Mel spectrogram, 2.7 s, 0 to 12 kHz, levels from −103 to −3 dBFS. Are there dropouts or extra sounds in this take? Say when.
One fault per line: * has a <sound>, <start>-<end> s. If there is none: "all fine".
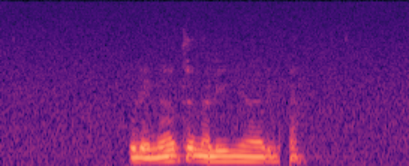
* has a dropout, 1.9-1.9 s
